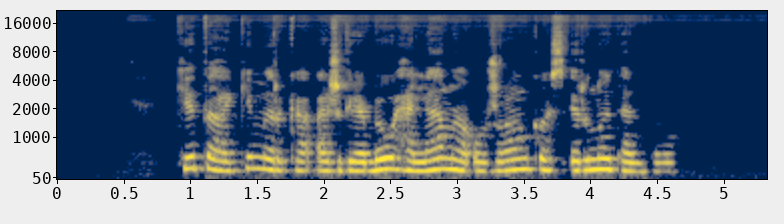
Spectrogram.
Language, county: Lithuanian, Kaunas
